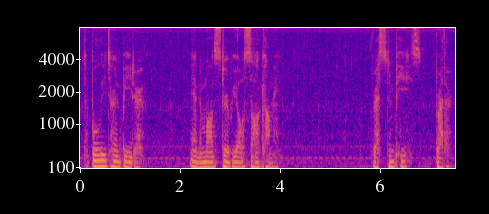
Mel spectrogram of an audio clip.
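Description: A man playing a gentle, timid, grieving best friend in an intimate audio roleplay, speaking softly and haltingly as he confides. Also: on the low side. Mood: bitter, mournful. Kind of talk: boyfriend ASMR audio roleplay, intimate dramatic acting. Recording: noticeable background ambient noise.

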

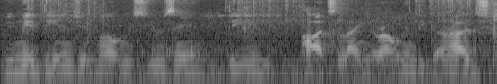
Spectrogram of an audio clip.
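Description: A man from India walking through a car engine swap in a relaxed explanatory vlog, speaking matter-of-factly with occasional fillers, partly recorded on a phone in a garage workshop. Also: fairly low pitch, noisy background. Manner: slow, matter-of-fact walkthrough with fillers. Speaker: car build vlogger. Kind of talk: casual explanatory voice-over and on-site commentary.

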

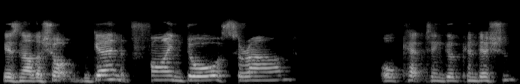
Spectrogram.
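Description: Man, 60s, local history lecturer on a video call; informal, rambling delivery, fairly high pitch, dull lo-fi sound. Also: measured pace, fairly bright tone. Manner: chatty, informal, with frequent ums and restarts. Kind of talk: illustrated online history talk. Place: home room.

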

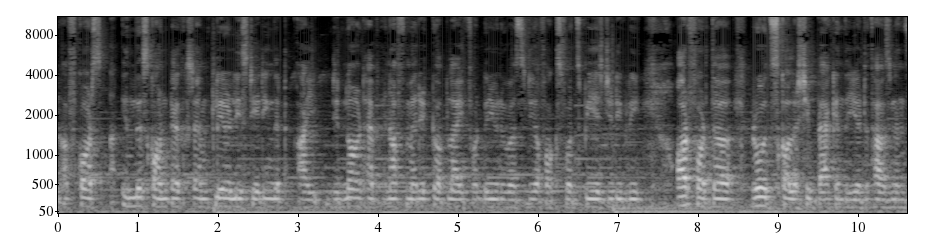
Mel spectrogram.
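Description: Earnest young Indian man, faint music. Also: medium pitch. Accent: Indian English. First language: Bengali. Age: 20s. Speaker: vlogger, college lecturer. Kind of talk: personal advice vlog to camera. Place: home study lined with bookshelves, indoors. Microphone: webcam-style framing, head and shoulders.

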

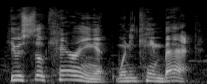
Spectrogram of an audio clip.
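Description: A man's voice: fairly high pitch, animated, fairly quick, sharp tone, soft background music. A man acting a friendly, chatty theatre techie telling anecdotes in an audio drama. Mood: amused storytelling. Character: Rick, chatty friendly young male theatre techie storyteller.

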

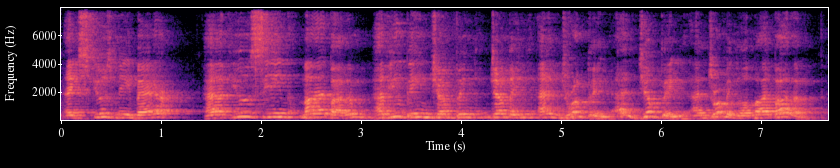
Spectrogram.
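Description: Distraught little storybook robot played by a man: plaintive, urgent, high-pitched, heard from across an echoey hall. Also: a little slow. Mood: panicked. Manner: exclaiming, repeating words urgently. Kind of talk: animated children's storybook reading. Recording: echoey hall, distant mic.

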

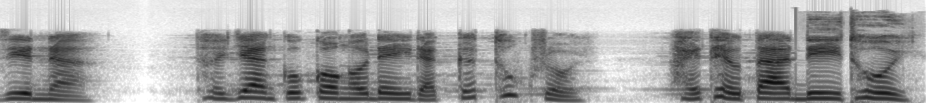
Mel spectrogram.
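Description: A woman voicing a gentle, wise guardian angel in a cartoon, tender and instructive. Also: medium pitch, normal speed, soft background music, lightly acted. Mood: soothing. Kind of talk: animated fairy-tale dubbing.

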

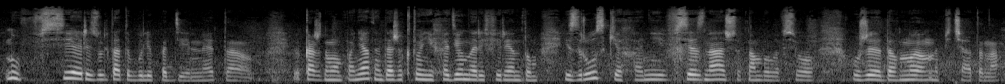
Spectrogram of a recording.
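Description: A woman's voice: mid-range voice, fairly even intonation, brisk, background noise. A young woman from Crimea, earnestly answering interview questions in plain speech with frequent hesitations. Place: outdoors near a café.

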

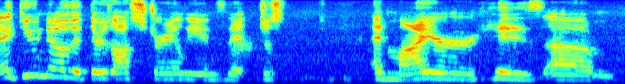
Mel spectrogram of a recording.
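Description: A young woman vlogger talks casually and excitedly to her camera in a bright, forceful voice at a middle pitch. She rambles with enthusiasm. The home recording has noticeable noise behind her. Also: rough recording. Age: young adult. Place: small bedroom, indoors.

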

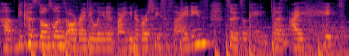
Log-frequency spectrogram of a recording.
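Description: A young woman in her twenties talks to camera from her bedroom, frank and chatty with plenty of fillers. English is not her first language. The room sounds roomy, and music plays clearly underneath. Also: medium pitch, fairly even intonation, normal speed. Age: 20s. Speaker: vlogger, university student. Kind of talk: casual talk to camera. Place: bedroom, indoors. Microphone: camera in front at desk distance.

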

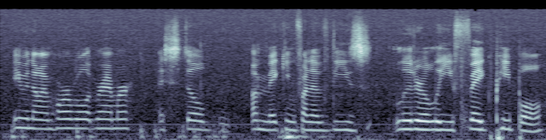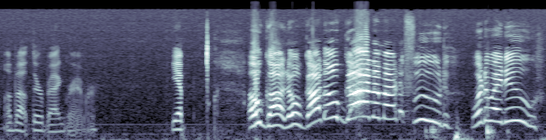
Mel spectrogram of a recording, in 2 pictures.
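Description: A woman's voice: a little high, a bit bright. A young woman with a slightly scratchy voice giving casual, giggly commentary over gameplay and reacting to what she reads on screen. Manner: chatty, giggly, reads game chat aloud and reacts. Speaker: gaming YouTuber.

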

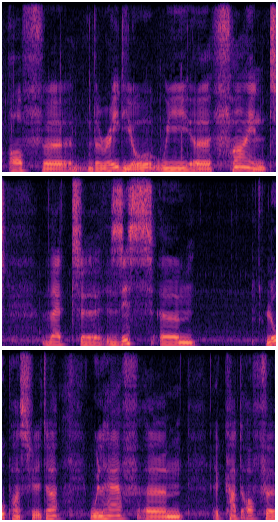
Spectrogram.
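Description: A man presenting an electronics tutorial, explaining off the cuff in a halting, hesitant way with frequent pauses mid-sentence. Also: medium pitch, slight background noise. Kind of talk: unscripted technical explanation. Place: indoor workbench, hands and papers filmed.

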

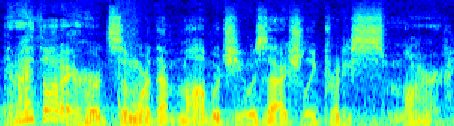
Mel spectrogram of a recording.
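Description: A man's voice: mid-range voice, sing-song, fast talker, fairly bright tone, soft background music. A man voicing a blunt, earnest, streetwise middle-aged underdog in a video game, slangy and frank. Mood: casual, frank. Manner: blunt, slangy, incredulous questioning. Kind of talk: video game cutscene dialogue acting.

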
